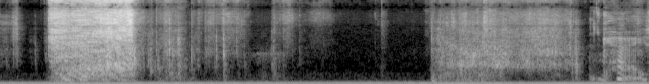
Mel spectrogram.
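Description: Paper is torn for a junk journal, one loud ripping burst followed by a quieter, longer tearing stretch later, with a voice speaking faintly in between.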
